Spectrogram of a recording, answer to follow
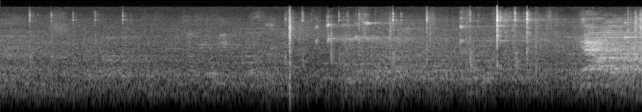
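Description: A few sharp clicks of a table tennis ball striking bats and the table, the loudest about three seconds in, over a low murmur in a hall.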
